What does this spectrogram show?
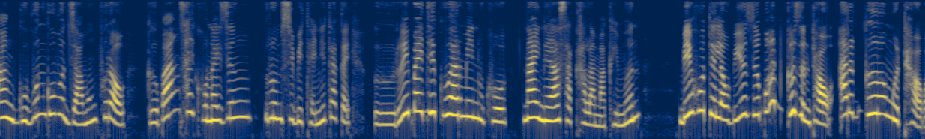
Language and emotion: Bodo, surprised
